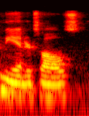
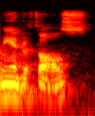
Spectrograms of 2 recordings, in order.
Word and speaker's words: Neanderthals: The study of the anatomy of Neanderthals or Neanderthals, both pronunciations are correct.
